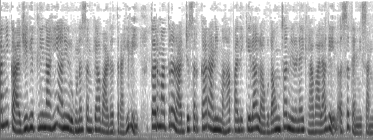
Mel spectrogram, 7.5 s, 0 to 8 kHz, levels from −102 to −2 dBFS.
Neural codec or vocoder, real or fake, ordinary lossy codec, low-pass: none; real; none; none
